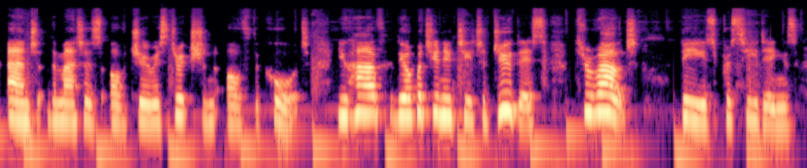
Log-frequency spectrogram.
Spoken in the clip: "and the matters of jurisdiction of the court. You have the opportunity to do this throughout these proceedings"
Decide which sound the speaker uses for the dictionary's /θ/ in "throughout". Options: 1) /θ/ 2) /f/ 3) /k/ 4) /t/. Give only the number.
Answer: 1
